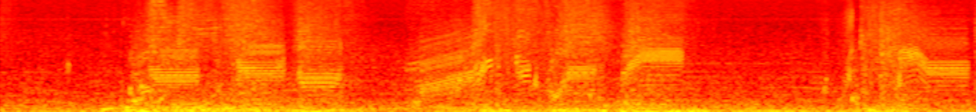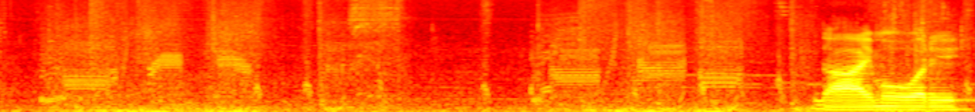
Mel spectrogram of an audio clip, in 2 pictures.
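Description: Electronic laser shots zap in short bursts.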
